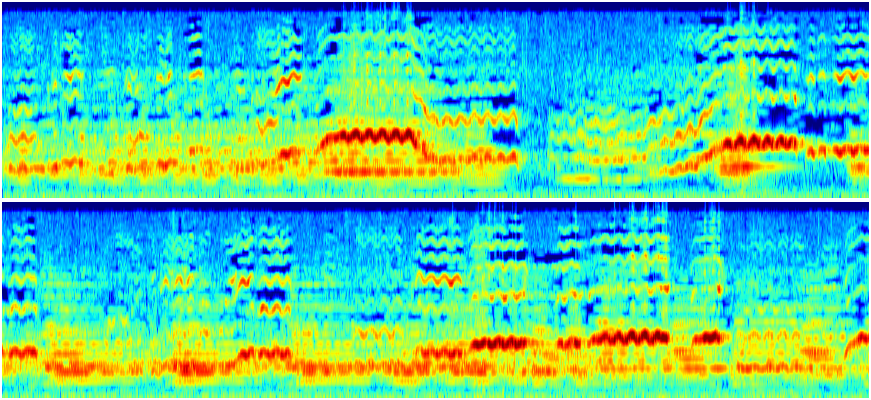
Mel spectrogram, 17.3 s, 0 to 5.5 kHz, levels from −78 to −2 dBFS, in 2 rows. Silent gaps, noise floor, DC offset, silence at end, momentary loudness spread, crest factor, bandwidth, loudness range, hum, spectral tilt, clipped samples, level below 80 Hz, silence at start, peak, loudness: none; -33 dBFS; 0.2%; 0 s; 15 LU; 12 dB; 5.4 kHz; 6 LU; none; -6.5 dB/octave; 0.4%; -42 dBFS; 0 s; 0 dBFS; -11 LUFS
